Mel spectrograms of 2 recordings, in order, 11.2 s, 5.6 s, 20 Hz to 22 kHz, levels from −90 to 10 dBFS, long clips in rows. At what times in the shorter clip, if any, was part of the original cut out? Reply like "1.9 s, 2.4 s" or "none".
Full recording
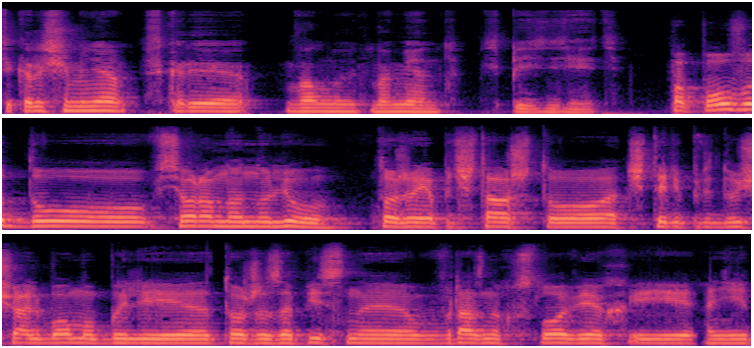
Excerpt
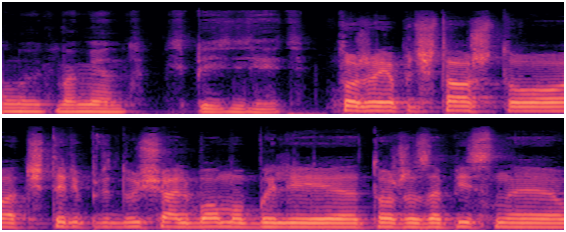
1.6 s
